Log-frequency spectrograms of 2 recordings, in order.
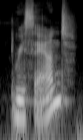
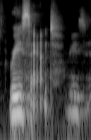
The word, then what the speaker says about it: Rhysand: graphic audio they say Rhysand. What are we saying? Rhysand. What are they saying? Rhysand. Rhysand. The emphasis is on the wrong Man. syllable.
